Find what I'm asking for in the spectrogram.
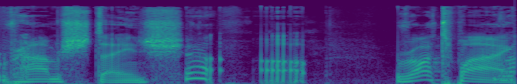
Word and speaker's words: Rotwang: It's probably a V sound. Yeah, you're right. Rotwang. Yeah. – Wang. Doesn't sound German. – Sounds like red dick. – Rotwang.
